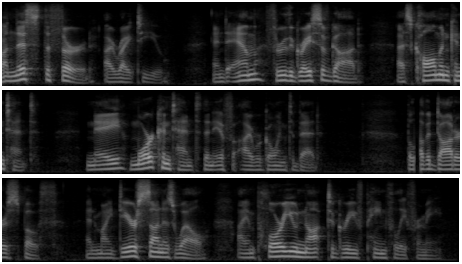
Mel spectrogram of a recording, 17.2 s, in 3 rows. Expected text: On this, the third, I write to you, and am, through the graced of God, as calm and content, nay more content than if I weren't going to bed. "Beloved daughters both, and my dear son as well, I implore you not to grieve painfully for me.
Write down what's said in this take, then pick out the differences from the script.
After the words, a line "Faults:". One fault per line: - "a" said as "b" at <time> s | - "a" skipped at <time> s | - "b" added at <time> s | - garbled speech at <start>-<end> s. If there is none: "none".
On this, the third, I write to you, and am, through the grace of God, as calm and content, nay more content than if I were going to bed. "Beloved daughters both, and my dear son as well, I implore you not to grieve painfully for me.
Faults:
- "graced" said as "grace" at 3.7 s
- "weren't" said as "were" at 8.9 s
